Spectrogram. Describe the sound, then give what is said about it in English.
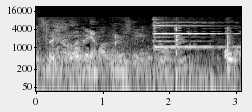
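Murmured talk gives way to a loud, bright bell struck once to open a meeting session, its clear metallic tone ringing on and then struck lightly again as voices continue faintly underneath. “Oh, I can open the bell.”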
